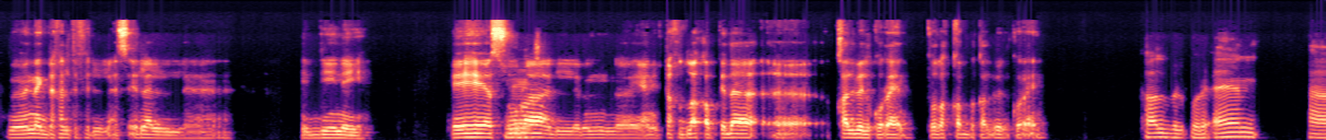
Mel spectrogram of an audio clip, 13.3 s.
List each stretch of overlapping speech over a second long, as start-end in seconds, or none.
none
